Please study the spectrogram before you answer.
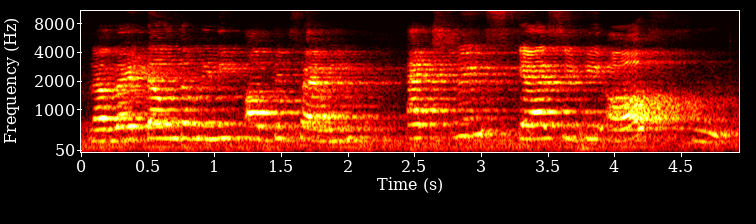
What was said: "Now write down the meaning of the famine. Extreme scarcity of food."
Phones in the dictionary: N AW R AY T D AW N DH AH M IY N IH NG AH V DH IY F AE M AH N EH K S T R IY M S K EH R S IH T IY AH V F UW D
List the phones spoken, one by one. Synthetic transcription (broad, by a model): N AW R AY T D AW N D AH M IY N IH NG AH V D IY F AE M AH L EH K S T R IY M S K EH R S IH T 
